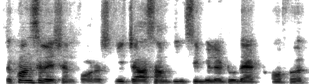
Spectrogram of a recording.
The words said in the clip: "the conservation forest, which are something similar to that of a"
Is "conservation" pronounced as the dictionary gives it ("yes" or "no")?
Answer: yes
